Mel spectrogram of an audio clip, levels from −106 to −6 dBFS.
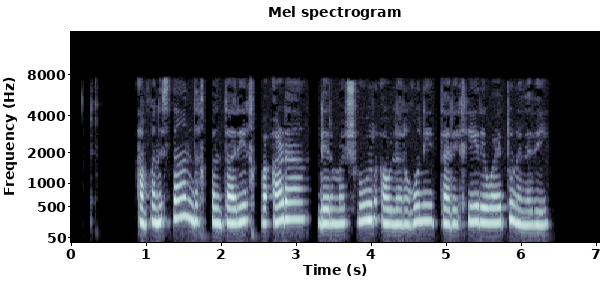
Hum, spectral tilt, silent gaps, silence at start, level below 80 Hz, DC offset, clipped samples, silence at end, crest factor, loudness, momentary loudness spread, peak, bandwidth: none; -6 dB/octave; 3.22-3.30 s; 0.9 s; -74 dBFS; under 0.1%; under 0.1%; 0.7 s; 16 dB; -25 LUFS; 5 LU; -10 dBFS; 7.8 kHz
